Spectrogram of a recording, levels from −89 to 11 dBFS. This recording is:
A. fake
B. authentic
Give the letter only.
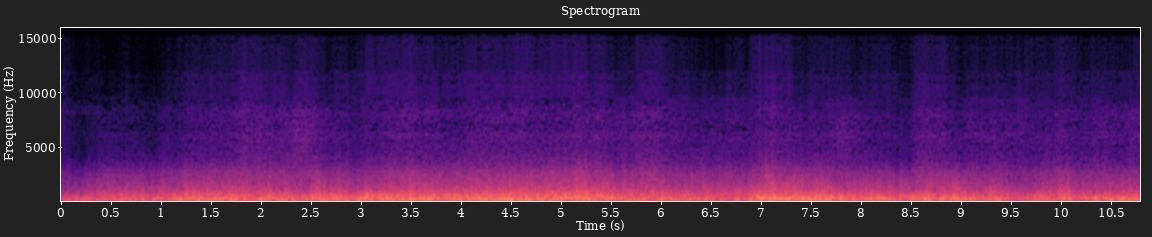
B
